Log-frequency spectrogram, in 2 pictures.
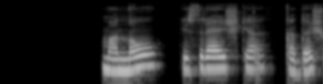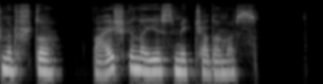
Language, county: Lithuanian, Šiauliai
